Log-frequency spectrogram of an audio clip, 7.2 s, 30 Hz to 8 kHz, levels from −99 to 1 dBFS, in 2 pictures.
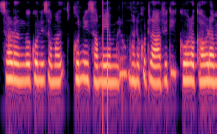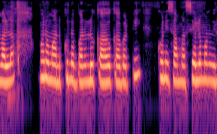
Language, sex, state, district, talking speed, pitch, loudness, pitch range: Telugu, female, Telangana, Karimnagar, 165 wpm, 275 Hz, -17 LUFS, 265-295 Hz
